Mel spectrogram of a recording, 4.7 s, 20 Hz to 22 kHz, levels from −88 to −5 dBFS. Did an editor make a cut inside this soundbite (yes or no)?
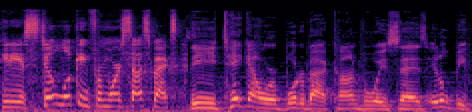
yes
